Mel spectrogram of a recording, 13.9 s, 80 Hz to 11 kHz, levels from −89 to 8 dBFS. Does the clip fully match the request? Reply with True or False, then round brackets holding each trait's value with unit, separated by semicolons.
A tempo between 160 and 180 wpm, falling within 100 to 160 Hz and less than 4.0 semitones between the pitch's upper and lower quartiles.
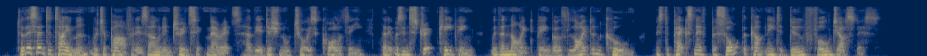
False (165 wpm; 135 Hz; 4.4 semitones)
